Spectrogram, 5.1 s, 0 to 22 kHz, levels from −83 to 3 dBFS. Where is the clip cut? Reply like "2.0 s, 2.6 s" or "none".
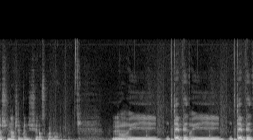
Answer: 3.8 s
